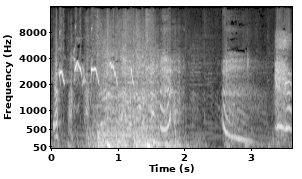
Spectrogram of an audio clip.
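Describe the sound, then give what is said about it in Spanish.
Chicken calls from a bird said to have bronchitis: a run of high, chirping peeps, then a couple of hoarse, falling, wheezy cries over a rough background. “Mira, es un pollo.”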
